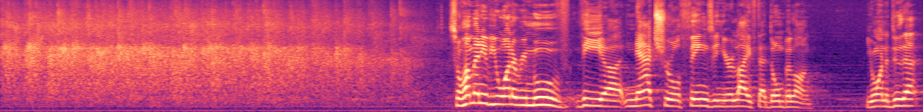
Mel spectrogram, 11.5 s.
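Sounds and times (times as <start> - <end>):
audience clapping: 0.0 - 5.4
speech: 5.6 - 10.2, 10.8 - 11.5.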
